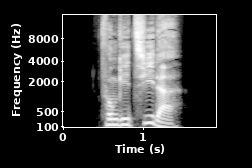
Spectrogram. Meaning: inflection of fungizid: 1. strong/mixed nominative masculine singular 2. strong genitive/dative feminine singular 3. strong genitive plural
- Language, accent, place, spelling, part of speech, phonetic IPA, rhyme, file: German, Germany, Berlin, fungizider, adjective, [fʊŋɡiˈt͡siːdɐ], -iːdɐ, De-fungizider.ogg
